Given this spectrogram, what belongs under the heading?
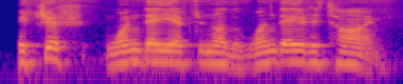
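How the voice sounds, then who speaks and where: With a New York accent, a man with a fairly high pitch and a dark, mellow tone speaks at a moderate pace with fairly even intonation. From New York (Staten Island). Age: 80s+. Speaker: clinical nutritionist. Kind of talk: interview conversation. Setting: in-person studio podcast.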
